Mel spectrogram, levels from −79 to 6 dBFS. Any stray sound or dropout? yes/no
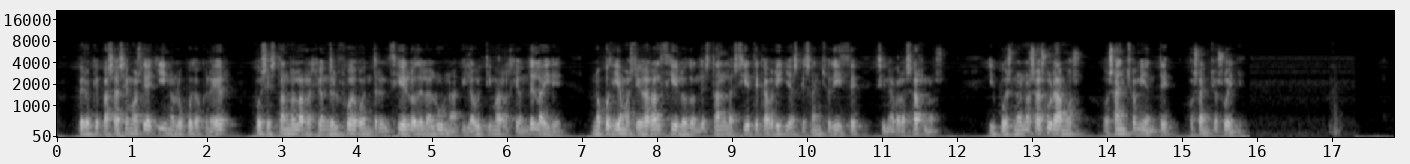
yes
